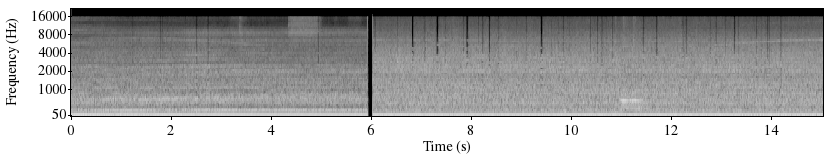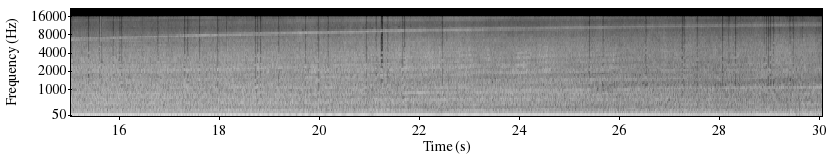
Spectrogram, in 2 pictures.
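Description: MBTA commuter rail diesel locomotive and passenger coaches moving past, with a loud steady low engine drone. From about a third of the way in, a faint high whine rises slowly in pitch as the train pulls away, and the sound eases off near the end. There is a brief dropout about six seconds in.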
